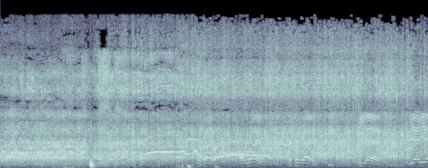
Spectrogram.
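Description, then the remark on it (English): Sustained audience applause at a comedy recording, a dense steady wash of clapping with scattered laughter and a few voices rising over it, loud and continuous throughout. “My mom loves those applause breaks.”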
